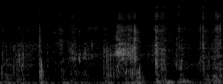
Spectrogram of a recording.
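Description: Faint handling of a paper pad and its plastic packaging: a light tap, then a brief soft rustle of paper as the pad's cover is turned back.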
